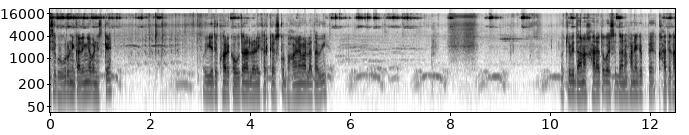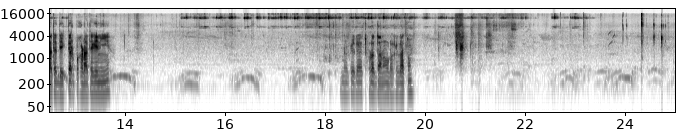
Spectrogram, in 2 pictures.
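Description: Pigeons coo softly and repeatedly close by.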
